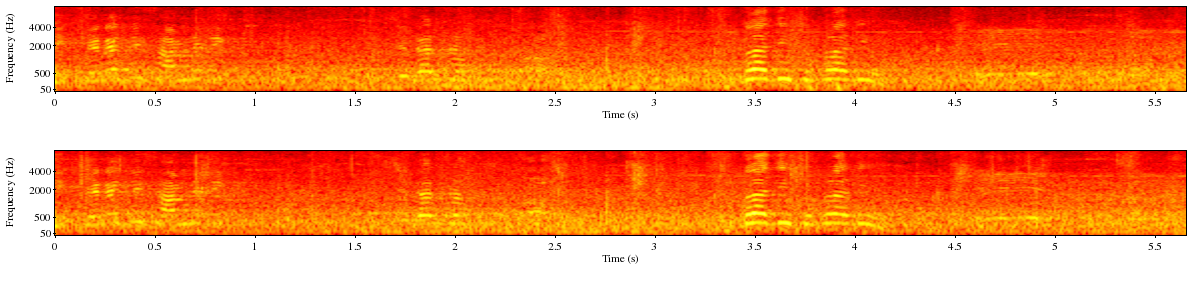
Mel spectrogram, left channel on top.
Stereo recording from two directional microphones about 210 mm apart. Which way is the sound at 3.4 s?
10° right (ahead or behind).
